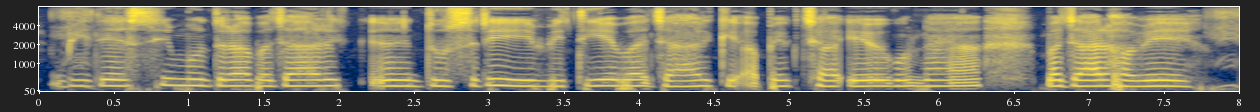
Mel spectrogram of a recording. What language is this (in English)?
Bhojpuri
